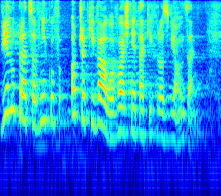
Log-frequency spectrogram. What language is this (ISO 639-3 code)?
pol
